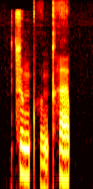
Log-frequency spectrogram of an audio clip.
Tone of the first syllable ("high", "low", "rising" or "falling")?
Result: high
